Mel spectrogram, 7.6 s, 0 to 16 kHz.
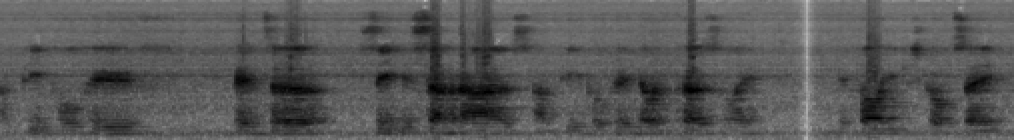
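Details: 18-year-old male from the UK who has stuttered since early childhood, first seeing a speech therapist at age 4, reading a passage aloud before a 3-day speech course; blocks and repetitions; stuttering.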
